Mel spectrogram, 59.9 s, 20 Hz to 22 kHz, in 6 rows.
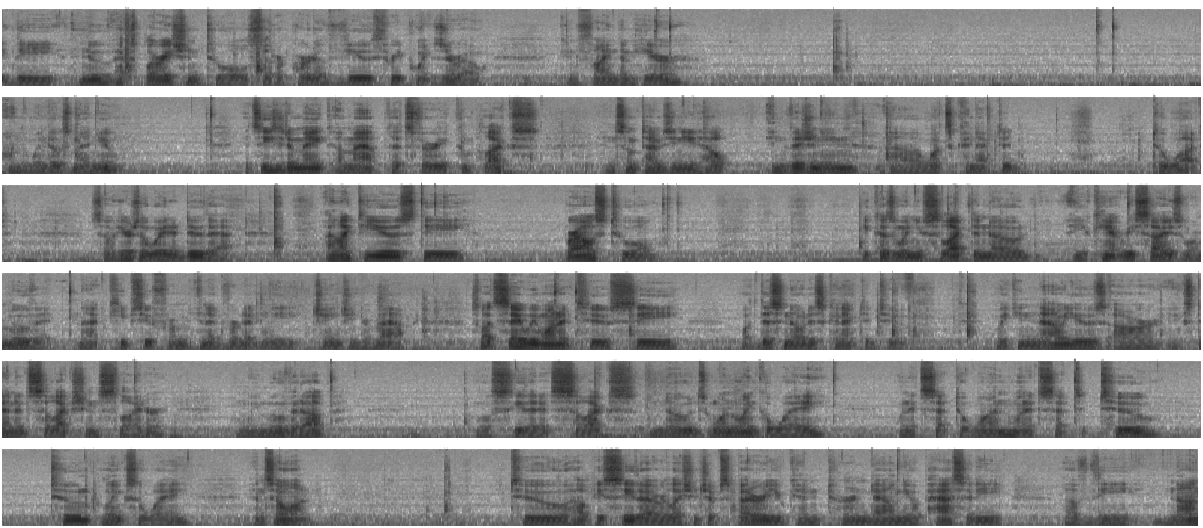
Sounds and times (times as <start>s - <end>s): Speech: 0.0s - 4.1s, 4.7s - 5.8s, 10.0s - 11.1s, 12.0s - 18.6s, 19.6s - 20.1s, 20.7s - 22.0s, 22.6s - 24.0s, 24.6s - 25.6s, 27.1s - 37.6s, 38.2s - 42.9s, 43.9s - 49.7s, 50.3s - 53.0s, 54.2s - 59.9s.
